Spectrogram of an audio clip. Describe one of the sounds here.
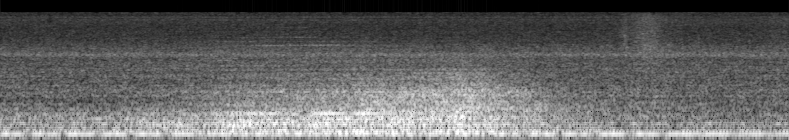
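A magical shimmering whoosh swells and fades.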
